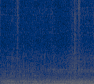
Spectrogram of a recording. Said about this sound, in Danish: Og ja, hvad skal jeg sige? Jeg er aldrig nogensinde blevet overhalet af så mange store lastbiler.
